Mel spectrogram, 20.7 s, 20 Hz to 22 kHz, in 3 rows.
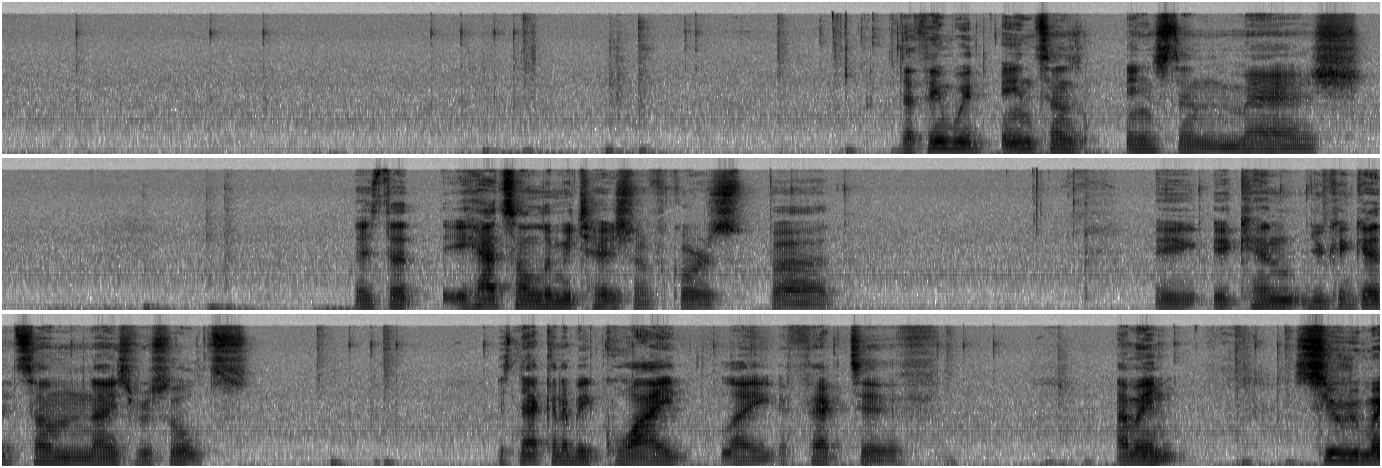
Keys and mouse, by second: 3.0 ctrl+Tab, 5.2 x, 7.9 alt+m, 19.1 ctrl+Tab.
